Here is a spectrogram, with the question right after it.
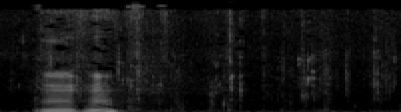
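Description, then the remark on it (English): A short hummed 'mm' from a voice, followed by soft chewing of a bite of New York steak, a chewier, beefier cut, with faint wet, squishy mouth sounds continuing steadily at low volume. “So the next cut we're going to be trying is a New York steak.”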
